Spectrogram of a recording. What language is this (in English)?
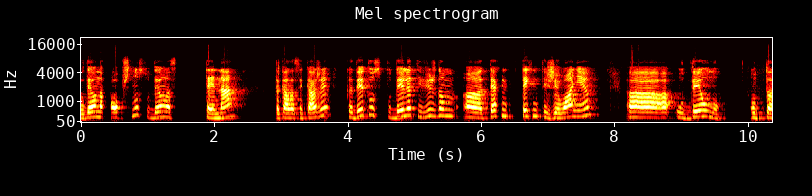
Bulgarian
